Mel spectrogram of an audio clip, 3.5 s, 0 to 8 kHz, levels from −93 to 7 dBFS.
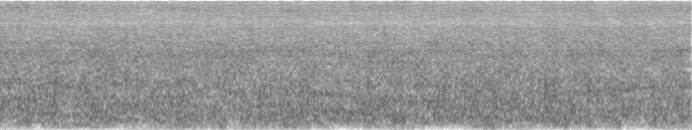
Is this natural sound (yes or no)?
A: no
